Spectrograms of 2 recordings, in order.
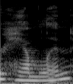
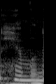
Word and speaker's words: Hamlyn: It's called Dear Hamlin. Hamlin is spelled H-A-M-L-Y-N.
